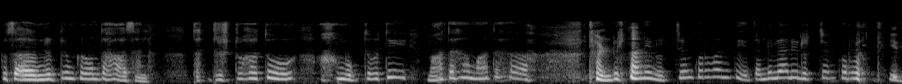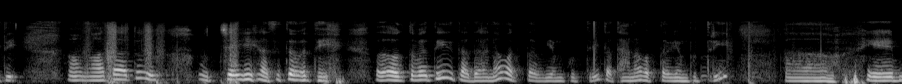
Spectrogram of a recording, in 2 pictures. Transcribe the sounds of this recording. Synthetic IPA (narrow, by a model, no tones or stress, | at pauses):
sɐnuʈɾɐmkuɾʋɐnt̪ɐɦɐaːsɐn | t̪ɐt̪̚d̪ɾuʂʈʋaːt̪uɐɦɐmbuk̚t̪ɐʋɐt̪imaːt̪ɐɦɐmaːt̪ɐɦɐt̪ʰɐɳɖulaːninuɾt͡ʃɐmkuɾʋɐnt̪it̪ɐɳɖulaːninuɾt͡ʃɐmkuɾʋɐnt̪it̪imaːt̪aːt̪uːt͡ʃːt͡ʃɐjiɐsit̪ɐʋɐt̪iɐʋukt̪ɐʋɐt̪it̪ɐd̪ʱaːnɐʋɐk̚t̪ɐʋjɐmput̪ɾit̪ɐd̪ʰaːnɐʋɐk̚t̪ɐʋjɐmput̪ɾi | eː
